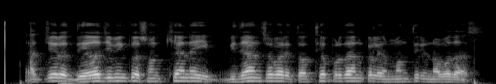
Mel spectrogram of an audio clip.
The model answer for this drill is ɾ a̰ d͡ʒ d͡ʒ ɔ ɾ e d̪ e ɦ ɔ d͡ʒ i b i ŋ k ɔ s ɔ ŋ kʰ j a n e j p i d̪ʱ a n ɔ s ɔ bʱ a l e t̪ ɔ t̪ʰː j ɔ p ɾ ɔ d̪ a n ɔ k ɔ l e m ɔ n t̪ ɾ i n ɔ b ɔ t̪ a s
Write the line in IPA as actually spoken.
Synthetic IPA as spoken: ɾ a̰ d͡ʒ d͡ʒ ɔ ɾ e d̪ e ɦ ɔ d͡ʒ i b i ŋ k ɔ s ɔ ŋ kʰ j a n e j b i d̪ʱ a n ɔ s ɔ bʱ a ɾ e t̪ ɔ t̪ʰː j ɔ p ɾ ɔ d̪ a n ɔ k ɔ l e m ɔ n t̪ ɾ i n ɔ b ɔ d̪ a s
